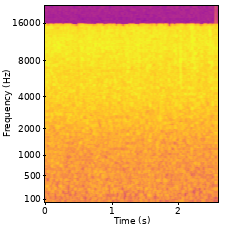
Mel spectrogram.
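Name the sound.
steady rain falling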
